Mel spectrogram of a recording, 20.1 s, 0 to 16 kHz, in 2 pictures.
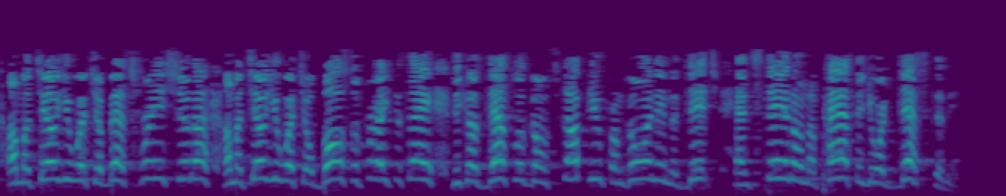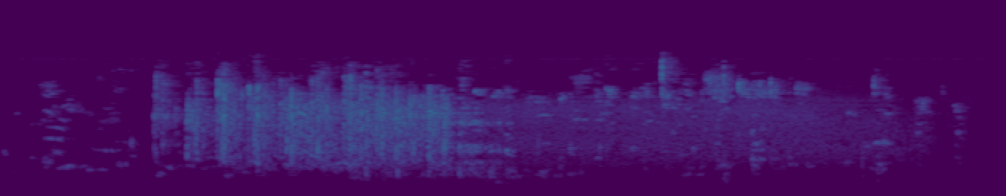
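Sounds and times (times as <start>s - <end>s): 
speech: 0.0s - 9.6s
audience applause: 11.6s - 18.9s.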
